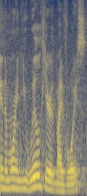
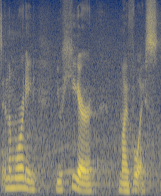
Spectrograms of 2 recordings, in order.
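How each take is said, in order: First: "will" leaned on and lifted, as the rejected wording; stress on "will". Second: "hear" set apart by pauses, the line falling away; deliberate pauses. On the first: Preacher showing what David doesn't say, stress on "will". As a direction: punch the word "will". Contrasting wrong wordings with the verse. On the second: Preacher restating David's true words, pausing around "hear". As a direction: break it up firmly: "In the morning", "you hear", "my voice". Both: Shown as a demonstration.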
